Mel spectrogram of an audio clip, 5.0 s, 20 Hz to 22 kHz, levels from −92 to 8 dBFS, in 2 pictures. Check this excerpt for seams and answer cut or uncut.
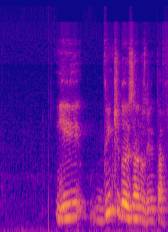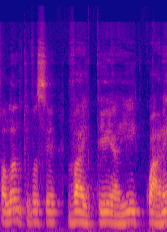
cut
